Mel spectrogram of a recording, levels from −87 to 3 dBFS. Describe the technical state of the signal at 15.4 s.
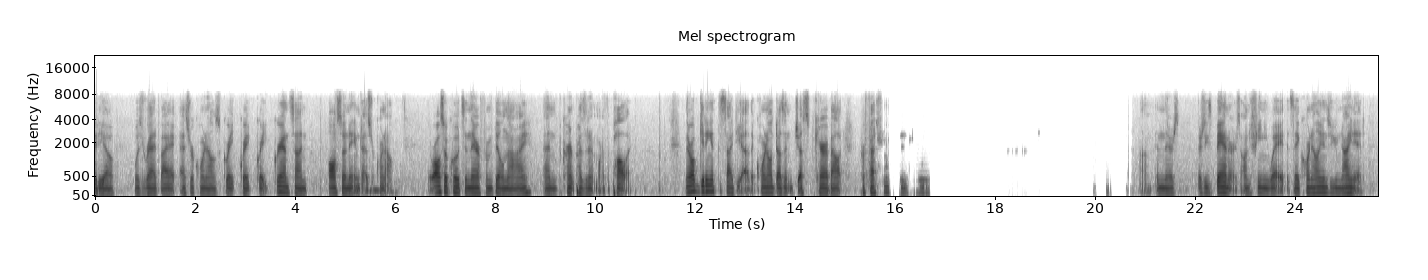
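From 15.41 to 15.48 s, the other side's voice leaks through as a faint, brief scrap far below the speech. The likely cause is loudspeaker echo the echo canceller missed.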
